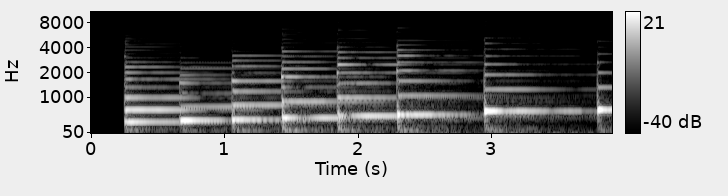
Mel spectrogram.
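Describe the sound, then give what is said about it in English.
An ascending harmonic minor scale played as eight sustained, clearly separated notes, each one stepping higher at an even pace. The tone is clean and harmonic-rich, heard alone with no talking. “There is a harmonic minor, which sounds like this.”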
